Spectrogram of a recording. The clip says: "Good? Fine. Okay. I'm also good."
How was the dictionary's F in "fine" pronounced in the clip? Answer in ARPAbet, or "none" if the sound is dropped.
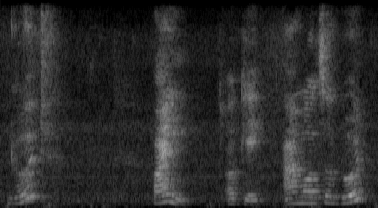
P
